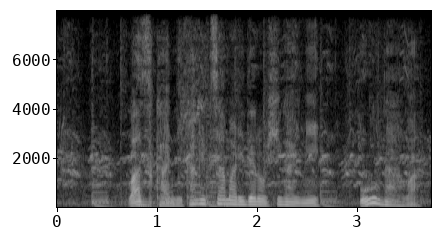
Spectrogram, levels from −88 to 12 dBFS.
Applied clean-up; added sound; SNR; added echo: none; Chirp, tweet / Fowl; 13 dB; none.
